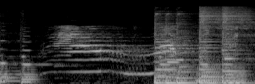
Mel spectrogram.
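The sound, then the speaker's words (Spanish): A cat meows: a drawn-out, wavering meow, then a louder, harsher cry that breaks into a brief burst before fading. No one speaks. “Y aquí se acaba la copla de Don Gato enamorado, maramba, miau, miau, miau.”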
